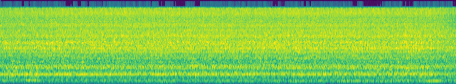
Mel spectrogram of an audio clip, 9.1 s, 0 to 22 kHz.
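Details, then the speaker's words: 2013 Toyota Alphard with 2AZ-FE engine, after replacing the disintegrated balancer shaft: smooth, steady idle with an even low hum, no roughness or shaking beats, far smoother than before repair; normal idle. "jauh berbeda dengan sebelum kita ganti balancer guys ini bunyinya udah halus sekarang"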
